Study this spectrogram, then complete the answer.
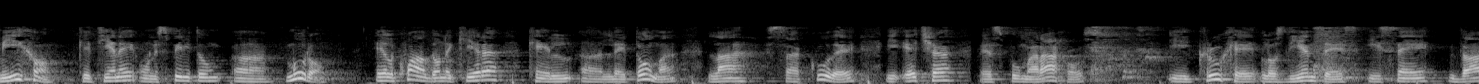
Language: Spanish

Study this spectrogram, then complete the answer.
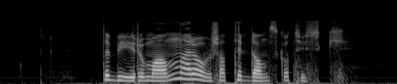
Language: Norwegian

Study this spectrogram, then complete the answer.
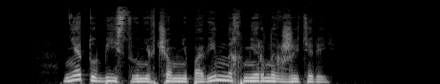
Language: Russian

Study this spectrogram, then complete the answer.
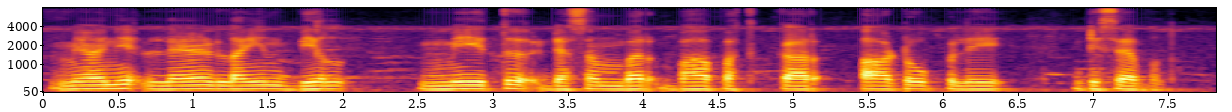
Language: Kashmiri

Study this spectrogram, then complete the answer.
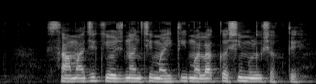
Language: Marathi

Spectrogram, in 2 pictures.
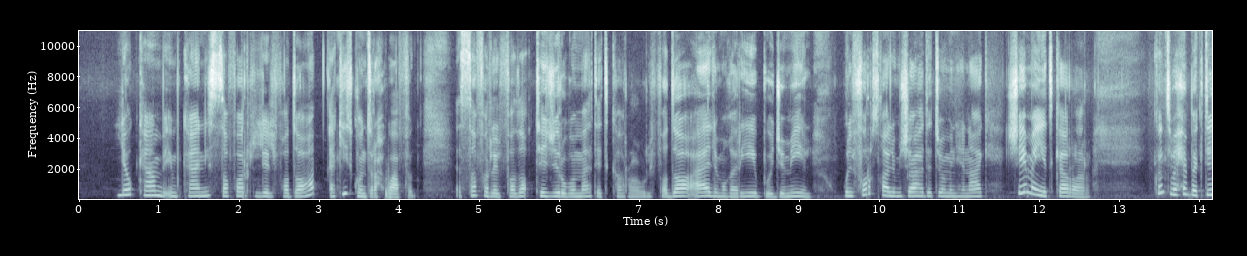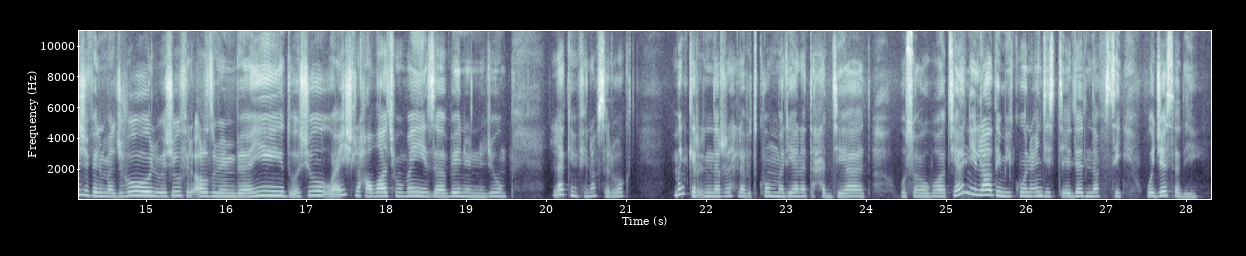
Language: Najdi Arabic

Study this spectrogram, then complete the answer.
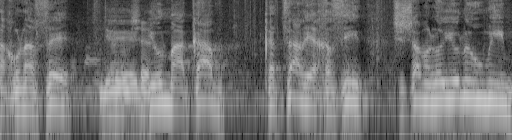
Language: Hebrew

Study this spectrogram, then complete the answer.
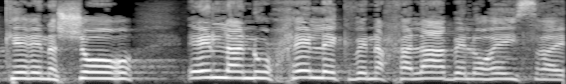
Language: Hebrew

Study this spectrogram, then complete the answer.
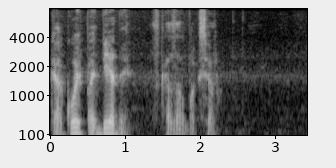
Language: Russian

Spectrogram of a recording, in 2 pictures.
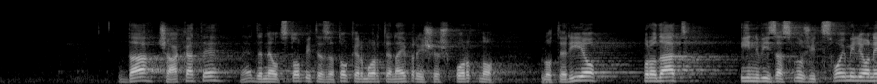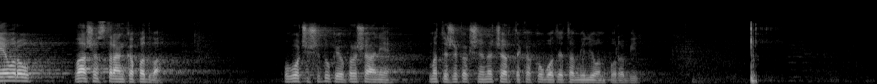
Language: Slovenian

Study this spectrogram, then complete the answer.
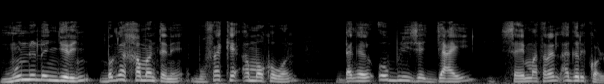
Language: Wolof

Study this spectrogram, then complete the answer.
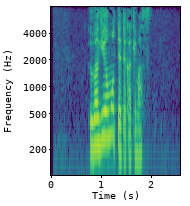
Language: Japanese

